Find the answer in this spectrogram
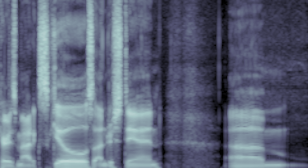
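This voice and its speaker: A man speaks in a General American accent at a fairly low pitch with ordinary pitch variation. The recording is very clean with a silent background and a dry, close sound with no echo. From Las Vegas, Nevada. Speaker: podcaster and crypto educator. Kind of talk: casual interview chat. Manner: fast.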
